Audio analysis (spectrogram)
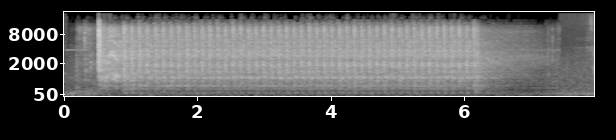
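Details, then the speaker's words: Car with the 20 A fuel pump fuse pulled from the engine-bay junction box to depressurize the fuel system before fitting a pressure gauge. Steady even starter cranking for about five seconds with no firing; cranks but no start. "All right, so we pulled our fuse, we took power away from the fuel pump, we were able to crank it. This particular car did not start."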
